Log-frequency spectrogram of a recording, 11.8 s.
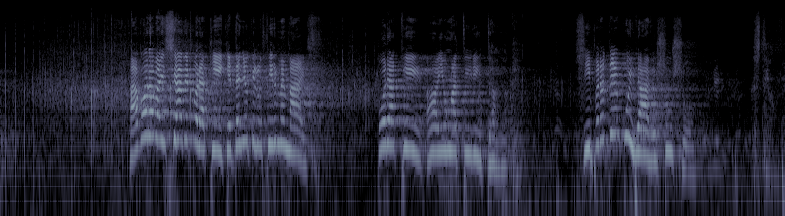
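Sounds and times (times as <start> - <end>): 
audience applause: 0.0 - 2.2, 4.8 - 5.7
speech: 2.5 - 4.8, 5.6 - 7.8, 8.6 - 10.5.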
